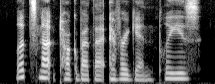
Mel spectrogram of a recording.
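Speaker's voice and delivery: usual speaking voice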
